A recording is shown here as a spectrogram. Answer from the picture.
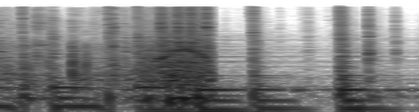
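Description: Electric sewing machine running briefly, its motor whine rising and falling before it stops about a second in. Background music with short plucked notes plays throughout.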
